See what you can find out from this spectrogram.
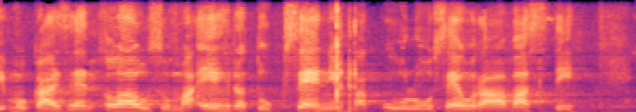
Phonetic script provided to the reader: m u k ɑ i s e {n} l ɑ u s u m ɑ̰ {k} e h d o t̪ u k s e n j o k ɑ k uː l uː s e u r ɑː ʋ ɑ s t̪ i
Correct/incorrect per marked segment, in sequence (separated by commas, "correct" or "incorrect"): correct, incorrect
